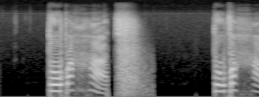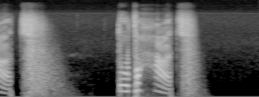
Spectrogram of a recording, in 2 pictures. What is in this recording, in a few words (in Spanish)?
"tepache", Zapoteco; alimentos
